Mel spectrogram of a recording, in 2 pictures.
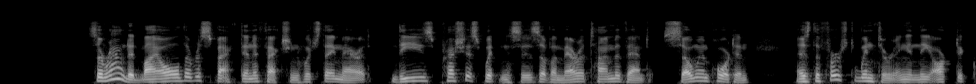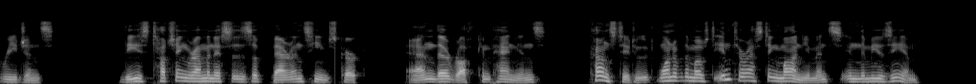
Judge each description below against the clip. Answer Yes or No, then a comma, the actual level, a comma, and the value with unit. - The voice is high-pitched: No, low, 130 Hz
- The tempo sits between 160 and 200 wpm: No, average, 145 wpm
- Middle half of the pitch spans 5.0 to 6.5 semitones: Yes, average, 5.3 semitones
